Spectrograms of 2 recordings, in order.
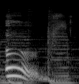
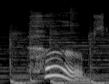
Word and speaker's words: herbs: a little bit tricky in American English the H is silent on the word herbs in lots of other countries you pronounce the h herbs herbs a person who inherits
